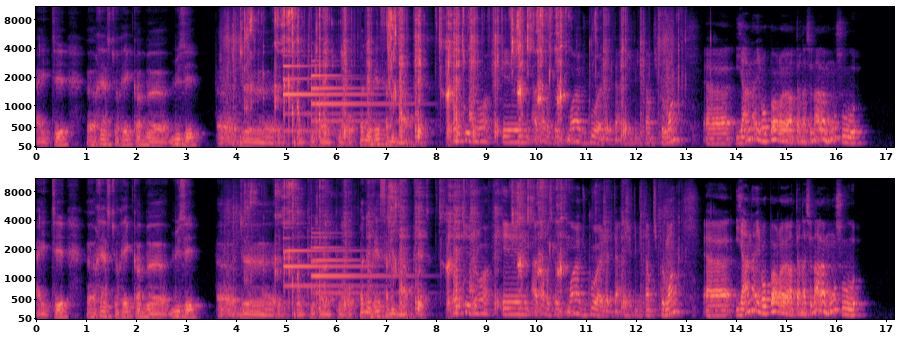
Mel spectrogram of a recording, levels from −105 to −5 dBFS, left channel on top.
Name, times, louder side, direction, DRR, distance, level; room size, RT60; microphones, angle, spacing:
voice 1, 0.0-3.2 3.6-7.9, right 1 dB, 25° right, 1.0 m, -40 dB
Chewing mastication, 3.7-10.8 11.1-11.8 12.1-13.0 13.5-13.6, left 8 dB, 60° left, 0.9 m, -35 dB
Doorbell, 4.9-7.8, left 2 dB, 30° left, 1.4 m, -39 dB
voice 2, 8.3-16.4, right 2 dB, 60° right, 1.2 m, -37 dB
12.5 x 11.5 x 3.0 m
head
